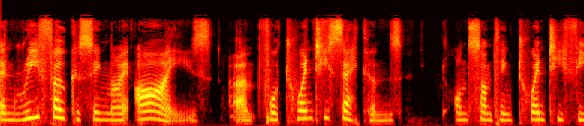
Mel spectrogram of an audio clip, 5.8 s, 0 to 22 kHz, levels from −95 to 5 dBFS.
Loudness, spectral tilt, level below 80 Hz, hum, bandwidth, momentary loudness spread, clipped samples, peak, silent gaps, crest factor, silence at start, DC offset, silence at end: -22 LUFS; -2 dB/octave; -58 dBFS; none; 13.5 kHz; 12 LU; under 0.1%; -4 dBFS; none; 20 dB; 0 s; under 0.1%; 0 s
